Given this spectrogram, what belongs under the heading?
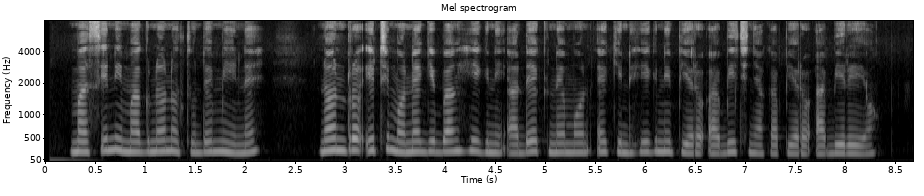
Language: Luo (Kenya and Tanzania)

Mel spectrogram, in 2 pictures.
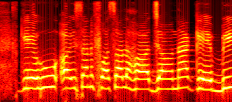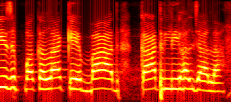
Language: Bhojpuri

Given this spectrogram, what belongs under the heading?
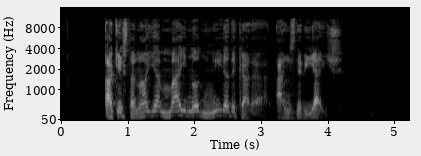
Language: Catalan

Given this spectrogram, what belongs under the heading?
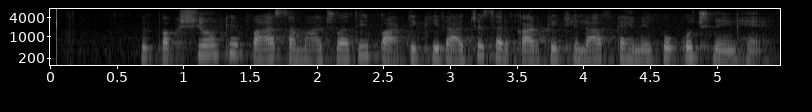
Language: Hindi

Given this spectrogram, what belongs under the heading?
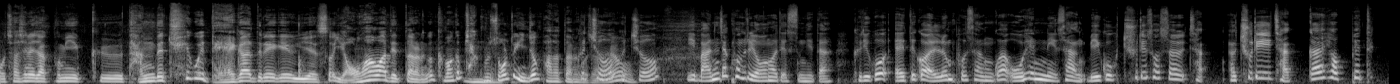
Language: Korean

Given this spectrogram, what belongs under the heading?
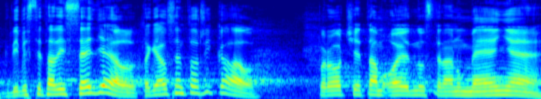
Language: Czech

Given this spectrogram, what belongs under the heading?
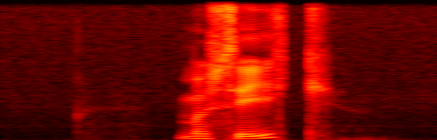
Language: Swedish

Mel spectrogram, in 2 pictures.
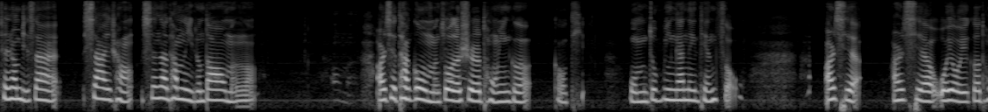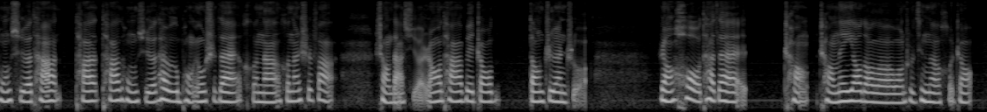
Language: Chinese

